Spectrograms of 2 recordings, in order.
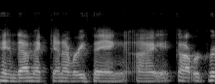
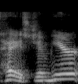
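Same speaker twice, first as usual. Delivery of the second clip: put-on angry voice, higher pitched; 4 semitones higher than usual. Retelling how an angry Michael Bennett asked for Jim: imitating angry Michael Bennett. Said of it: "So he is really mad".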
